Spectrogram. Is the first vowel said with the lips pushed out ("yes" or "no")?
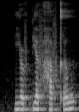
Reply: no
